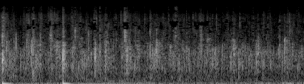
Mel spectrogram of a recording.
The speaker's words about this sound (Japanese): 皆さん、大きな拍手をお願いいたします。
